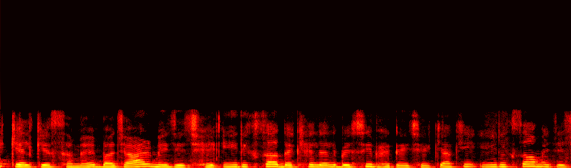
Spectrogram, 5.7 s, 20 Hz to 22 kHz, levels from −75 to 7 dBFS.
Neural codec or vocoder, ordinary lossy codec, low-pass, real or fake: codec, 16 kHz, 8 kbps, FreqCodec, smaller model; none; none; fake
